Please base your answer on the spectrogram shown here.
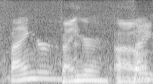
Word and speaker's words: Finger: I think you said finger. I think it's fanger.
